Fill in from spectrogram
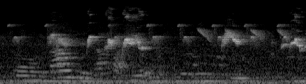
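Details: Decoy red-whiskered bulbul during a trapping session on 16 October 2016, giving quick, bright chirps and slurred whistles in rapid succession, over low background hum and other faint bird notes.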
